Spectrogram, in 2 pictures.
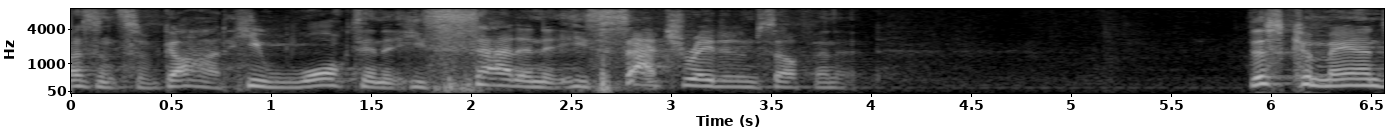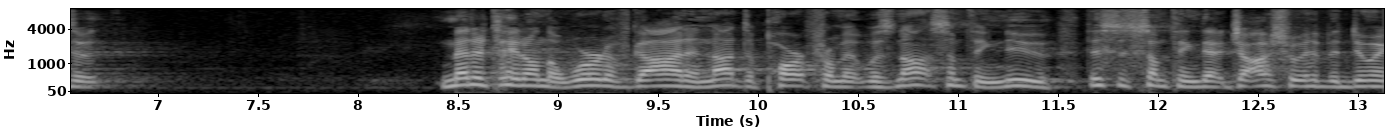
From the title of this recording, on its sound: Green Hill Church Live - Second Service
